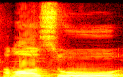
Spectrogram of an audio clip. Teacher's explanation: huruf ro berbaris fathah dibaca tebal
